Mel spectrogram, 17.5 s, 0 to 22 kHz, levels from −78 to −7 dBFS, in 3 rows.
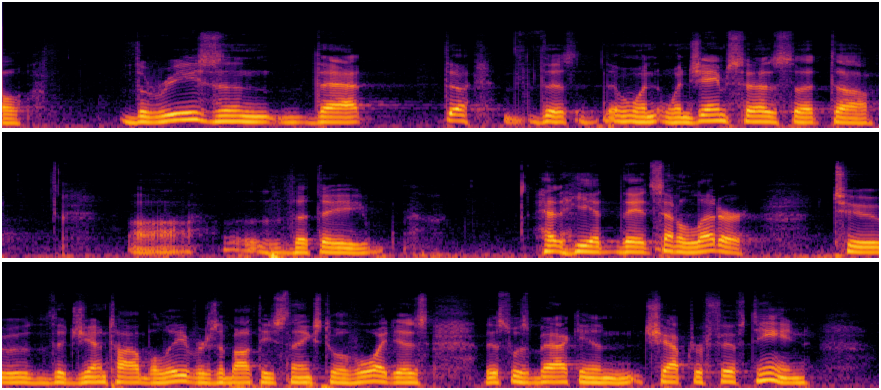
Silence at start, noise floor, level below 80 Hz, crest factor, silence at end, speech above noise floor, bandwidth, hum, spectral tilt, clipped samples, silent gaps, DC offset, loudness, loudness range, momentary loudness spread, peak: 0 s; -43 dBFS; -40 dBFS; 16 dB; 0.3 s; 23 dB; 9.4 kHz; none; -7.5 dB/octave; under 0.1%; none; under 0.1%; -20 LUFS; 4 LU; 11 LU; -4 dBFS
